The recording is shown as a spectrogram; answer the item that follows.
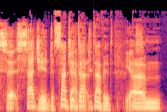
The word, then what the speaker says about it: Sajid Javid: I feel like Savage I always get his name wrong it is Sajid Javid like him resigning feels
